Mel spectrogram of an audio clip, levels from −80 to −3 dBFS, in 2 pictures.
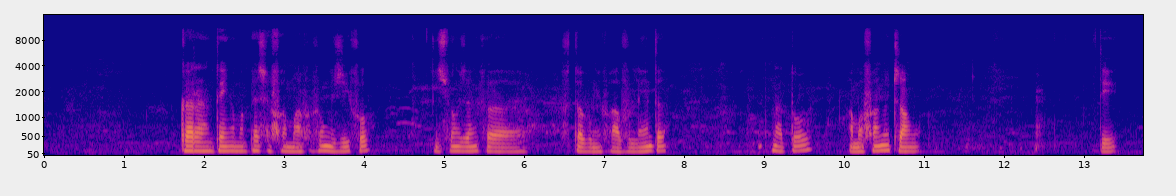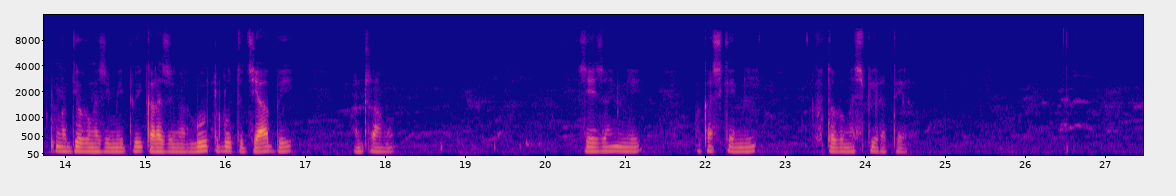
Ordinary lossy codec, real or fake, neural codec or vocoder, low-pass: MP3, 48 kbps; fake; autoencoder, 48 kHz, 128 numbers a frame, DAC-VAE, trained on Japanese speech; 14.4 kHz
